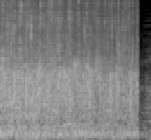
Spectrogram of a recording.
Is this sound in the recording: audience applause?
yes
